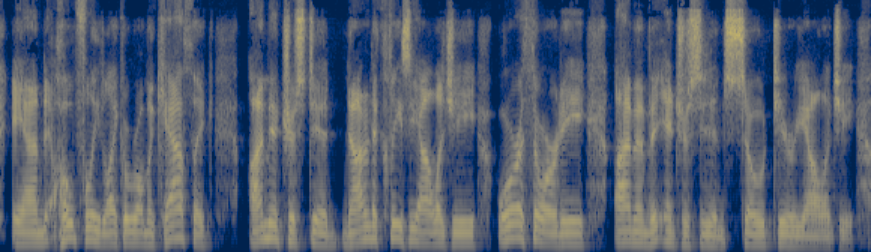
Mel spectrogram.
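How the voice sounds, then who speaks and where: A normal speaking voice moves at a fairly quick pace with ordinary pitch variation over a quiet background. Its loudness stays very even. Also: man, fairly high pitch for a man. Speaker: author and former broadcaster. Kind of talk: interview about his book.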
